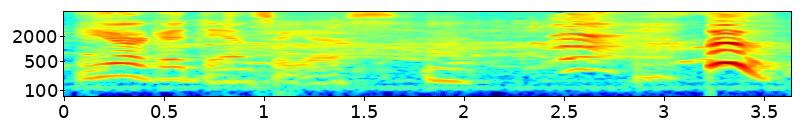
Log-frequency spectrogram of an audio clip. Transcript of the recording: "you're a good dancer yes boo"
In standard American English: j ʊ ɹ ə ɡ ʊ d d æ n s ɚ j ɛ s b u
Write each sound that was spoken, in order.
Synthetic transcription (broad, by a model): j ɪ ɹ ə ɡ ʊ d d æ n s ɚ j ɛ s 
